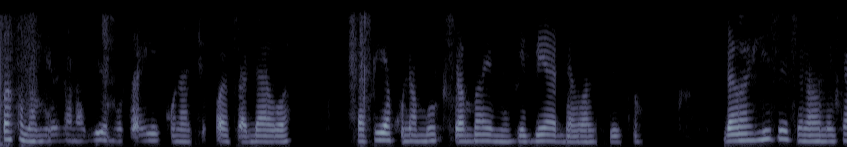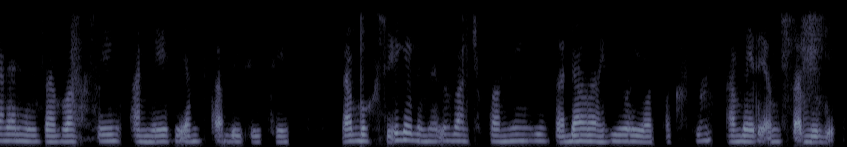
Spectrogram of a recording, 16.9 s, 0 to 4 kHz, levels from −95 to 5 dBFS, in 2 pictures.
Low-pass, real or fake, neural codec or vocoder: 3.6 kHz; fake; codec, 16 kHz in and 24 kHz out, 1.1 kbps, FireRedTTS-2 codec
